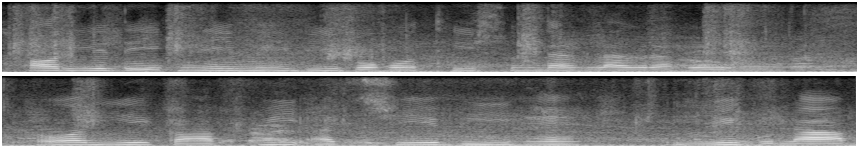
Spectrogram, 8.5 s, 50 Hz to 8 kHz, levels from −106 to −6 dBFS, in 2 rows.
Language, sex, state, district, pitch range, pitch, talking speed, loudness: Hindi, female, Uttar Pradesh, Jalaun, 170-210 Hz, 195 Hz, 135 wpm, -27 LUFS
